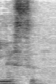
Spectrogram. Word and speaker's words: listen: it's a difficult word like listen which has a silent t you might write list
